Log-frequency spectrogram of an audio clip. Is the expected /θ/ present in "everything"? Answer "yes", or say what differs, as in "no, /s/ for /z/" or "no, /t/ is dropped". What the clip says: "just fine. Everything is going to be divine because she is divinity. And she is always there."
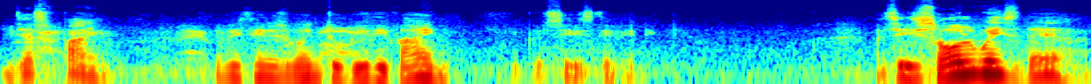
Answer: yes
